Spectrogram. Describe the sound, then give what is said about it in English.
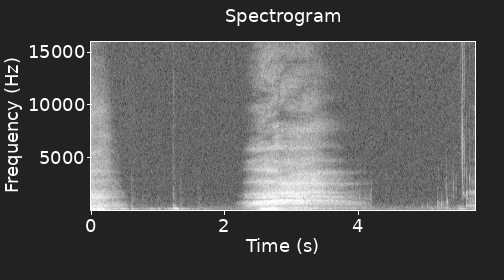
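A slow, deep breath drawn in and let out, with a long breathy exhale swelling in the middle of an otherwise quiet stretch. No one speaks. “Let's just breathe together for a minute”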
